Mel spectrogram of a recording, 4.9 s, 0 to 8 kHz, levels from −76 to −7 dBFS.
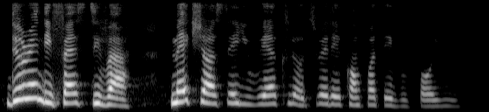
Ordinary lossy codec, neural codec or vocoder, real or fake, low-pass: none; codec, 16 kHz in and 24 kHz out, 1 kbps, XY-Tokenizer; fake; 7.2 kHz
